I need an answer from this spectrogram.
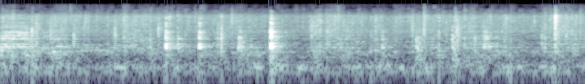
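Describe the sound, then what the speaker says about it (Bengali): Rui fish roe fries in oil in a pan, a quiet, close sizzle broken by irregular stirring scrapes and occasional sharp clicks of the utensil against the pan. "আমরা খুব ভালো করে ভেজে নিচ্ছি,"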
